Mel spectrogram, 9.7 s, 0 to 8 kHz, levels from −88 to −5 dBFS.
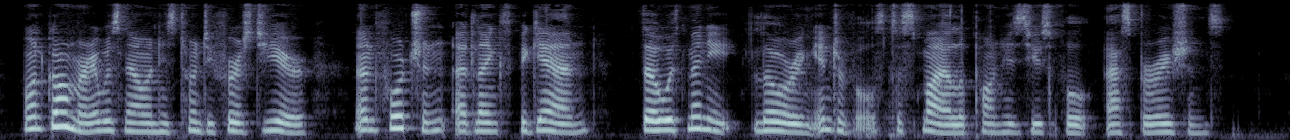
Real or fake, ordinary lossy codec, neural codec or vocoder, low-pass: real; Opus, 64 kbps; none; 7.2 kHz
